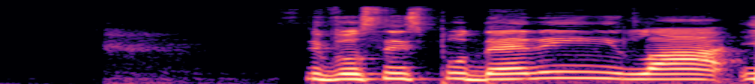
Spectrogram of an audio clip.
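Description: A young woman speaks into a microphone in a drawn-out, sing-song voice.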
